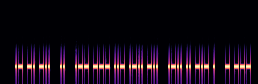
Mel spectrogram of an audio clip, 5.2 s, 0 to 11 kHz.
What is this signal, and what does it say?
Morse code, heard as a keyed tone, about 40 wpm, 700 Hz. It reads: AND I WOULD LIKE TO
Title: Sets of 5 Words Encore 40wpm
